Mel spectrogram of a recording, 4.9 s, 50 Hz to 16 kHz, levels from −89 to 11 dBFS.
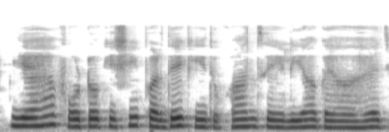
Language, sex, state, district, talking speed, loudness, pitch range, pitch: Hindi, female, Uttar Pradesh, Shamli, 135 wpm, -16 LUFS, 190-220 Hz, 200 Hz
